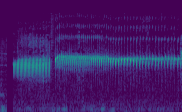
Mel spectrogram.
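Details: Canary producing a dense buzzy rolling trill, briefly broken, then resuming as a long steady trill with pulses becoming more distinct toward the end.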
